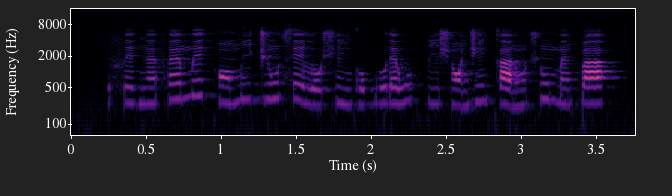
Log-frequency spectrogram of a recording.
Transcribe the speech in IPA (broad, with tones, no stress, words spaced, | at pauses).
fe˨ɡɛ̃˨fɛ̃˨˦me˦ kɔ̃˧mi˦d͡ʒũ˦ se˦˨lo˨ ʃĩ˧ɡo˧ bo˧ɾɛ˧wu˦ k͡pi˧ ʃɔ̃˧ d͡ʒĩ˦ka˦˨ ɾũ˧ ʃũ˦ mɛ̃˧k͡pa˦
